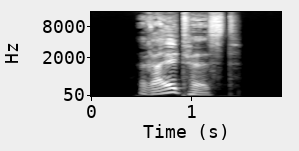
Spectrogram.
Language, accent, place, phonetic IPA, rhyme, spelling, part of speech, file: German, Germany, Berlin, [ˈʁaltəst], -altəst, ralltest, verb, De-ralltest.ogg
- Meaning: inflection of rallen: 1. second-person singular preterite 2. second-person singular subjunctive II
